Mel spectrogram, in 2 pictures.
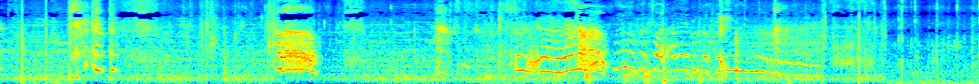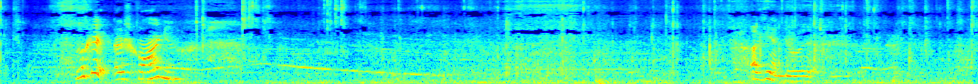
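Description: Children talk and exclaim with animation close by.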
